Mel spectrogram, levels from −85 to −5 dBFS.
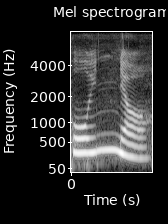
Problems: constant background noise, background conversations at intervals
